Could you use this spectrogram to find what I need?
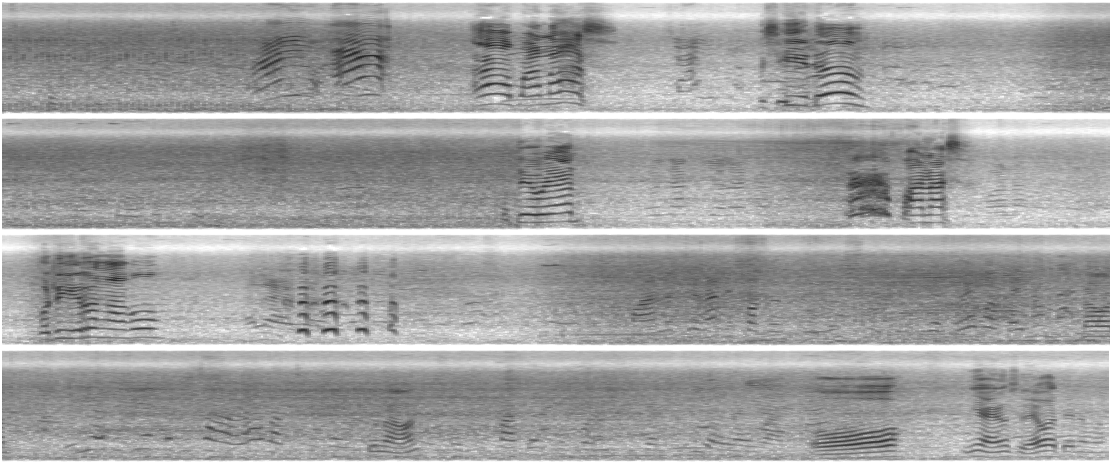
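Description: A crowd of men and women chatter and call out loudly.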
